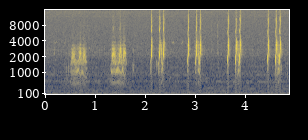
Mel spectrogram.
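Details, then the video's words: Common quail: two harsh, rasping notes, then sharp whip-like triplets repeated about once a second, over a faint low hum. "Quail k hobsort awaz"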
